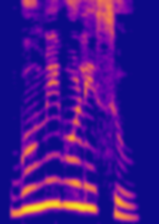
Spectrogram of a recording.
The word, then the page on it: ಗುಮಿಗೊಳಿಸು: Kannada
